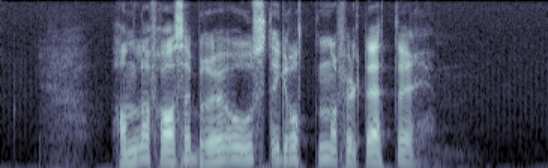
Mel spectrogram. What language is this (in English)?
Norwegian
